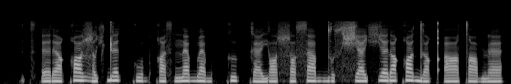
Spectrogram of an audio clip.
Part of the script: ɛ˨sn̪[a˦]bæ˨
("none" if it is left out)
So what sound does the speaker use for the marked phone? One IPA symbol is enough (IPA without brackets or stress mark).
æ˦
